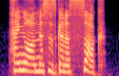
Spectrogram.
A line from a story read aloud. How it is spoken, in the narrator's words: he yelled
